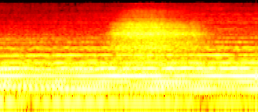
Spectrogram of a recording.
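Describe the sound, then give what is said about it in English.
A single deep breath is drawn in during a guided meditation. The soft, airy inhale swells for about a second over a steady, sustained tonal drone that continues beneath it. “take a deep breath in”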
